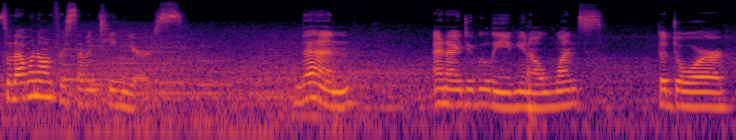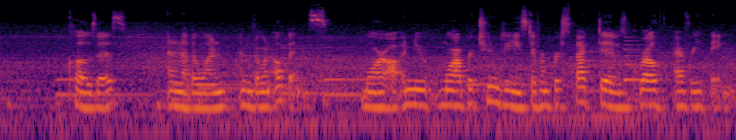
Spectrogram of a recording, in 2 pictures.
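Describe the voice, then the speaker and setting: Young woman vlogging her story, pretty low voice, kinda rambly, keeps restarting, guitar playing behind her. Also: steady tone, normal speed. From Guatemala, raised in Utah. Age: young adult. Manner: earnest, rambling with many restarts. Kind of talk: personal storytelling vlog.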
